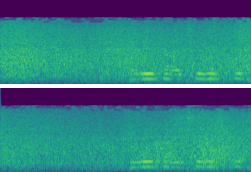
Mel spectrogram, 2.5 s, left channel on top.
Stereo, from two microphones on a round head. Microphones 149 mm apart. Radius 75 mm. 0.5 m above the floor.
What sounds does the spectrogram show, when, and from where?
1.3 s a woman speaking: 5° left (ahead or behind), 1.0 m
